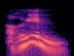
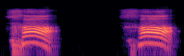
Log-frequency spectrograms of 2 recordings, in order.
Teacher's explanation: Keluar dari pangkal lidah, tenggorokan bagian atas.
